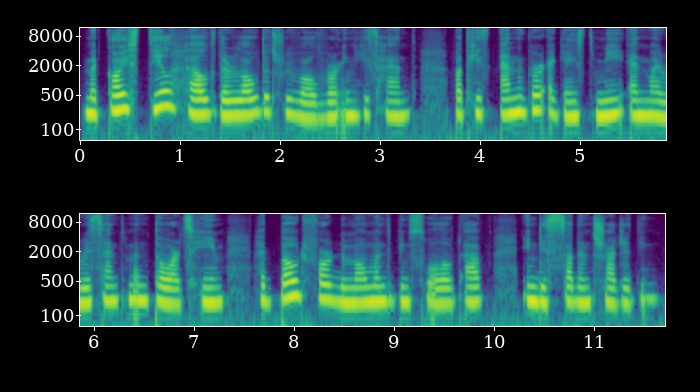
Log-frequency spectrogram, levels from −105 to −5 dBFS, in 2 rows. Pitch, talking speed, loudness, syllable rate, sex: 205 Hz, 160 wpm, -22 LUFS, 4.5 syllables/s, female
